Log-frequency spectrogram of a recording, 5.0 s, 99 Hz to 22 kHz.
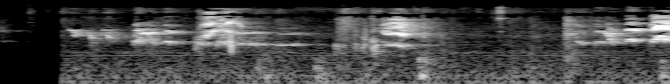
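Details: White-bellied caiques in a multi-bird home in Tokachi, Hokkaido, recorded 18 June 2023. A resident pair is greeting a young bird just over two months old. Varied chirps, rising and falling squeaks and chattering notes run almost continuously.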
